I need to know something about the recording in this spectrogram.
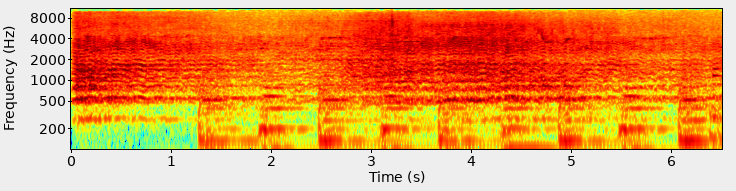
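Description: Cartoon bee buzzing sound effect, a steady droning buzz of several bees. Background music with a regular bass beat comes in about a second in, under the buzzing.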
